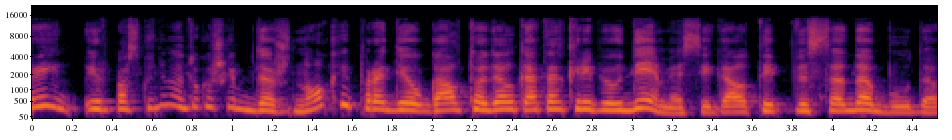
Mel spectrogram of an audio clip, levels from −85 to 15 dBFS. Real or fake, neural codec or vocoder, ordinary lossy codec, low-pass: real; none; AAC, 96 kbps; 14.4 kHz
